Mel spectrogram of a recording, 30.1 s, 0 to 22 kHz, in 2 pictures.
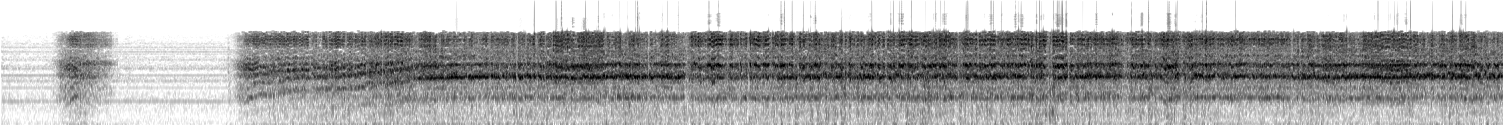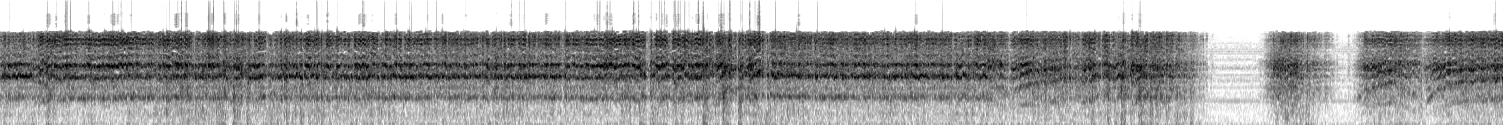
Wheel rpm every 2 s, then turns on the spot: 10, 110, 220, 230, 230, 240, 230, 220, 230, 230, 230, 250, 200, 70, 80.
none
